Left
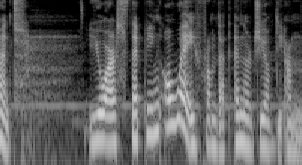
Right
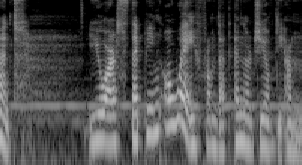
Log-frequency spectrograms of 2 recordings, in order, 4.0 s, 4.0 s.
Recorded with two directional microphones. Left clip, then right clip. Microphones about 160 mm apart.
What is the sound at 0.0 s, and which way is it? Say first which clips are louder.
A woman's voice: left 6 dB; 45° left (ahead or behind).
